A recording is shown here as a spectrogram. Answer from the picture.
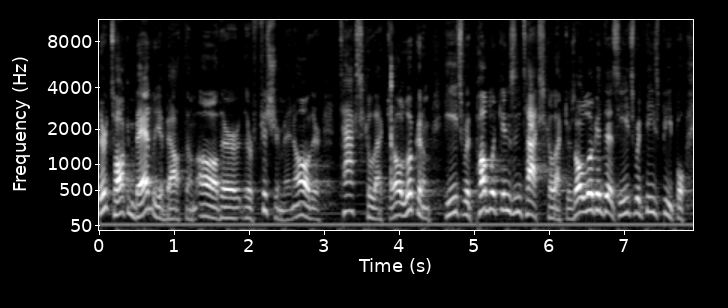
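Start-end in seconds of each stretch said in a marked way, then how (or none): none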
